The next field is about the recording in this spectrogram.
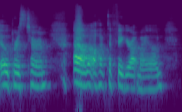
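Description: A woman talks at a fairly quick pace with an unremarkable speaking voice. Her medium pitch follows fairly even intonation. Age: 40s. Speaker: podcast host. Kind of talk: interview.

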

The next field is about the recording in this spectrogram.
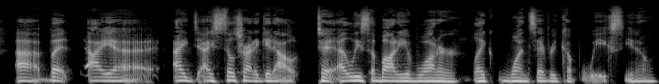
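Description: Speaking at a moderate pace with hardly any pauses, a woman has a very deep, low pitch, vocal fry and fairly even intonation. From El Salvador, then Marietta, Georgia. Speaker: singer-songwriter. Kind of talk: casual interview chat.

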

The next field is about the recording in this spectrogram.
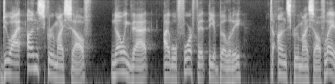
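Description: Keeping his loudness very even, a man with an American accent speaks fairly slowly at medium pitch with lively intonation in a plain, everyday voice. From West Virginia. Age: 50s. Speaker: podcast host. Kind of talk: casual chat.

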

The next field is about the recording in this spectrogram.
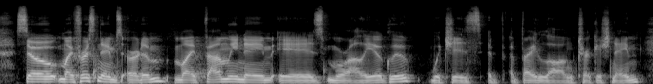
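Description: Speaking in a normal speaking voice at a fairly low pitch, a man keeps a moderate pace with hardly any pauses, very even loudness and lively intonation. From Canada, then UK. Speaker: fashion designer. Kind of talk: interview.

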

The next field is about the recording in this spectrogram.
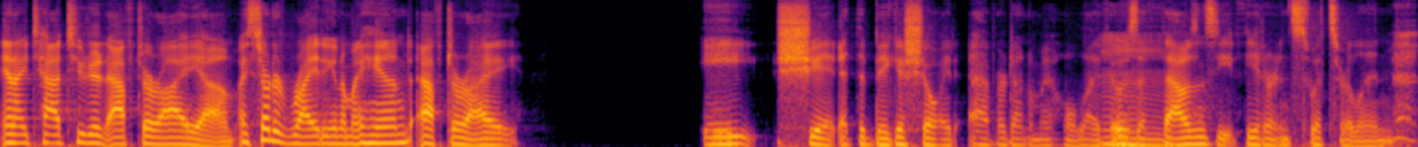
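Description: The recording is very clean, with a silent background. A woman speaks at a fairly quick pace with very deep, low pitch. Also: ordinary pitch variation. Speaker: stand-up comedian, podcast guest. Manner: fast talker.

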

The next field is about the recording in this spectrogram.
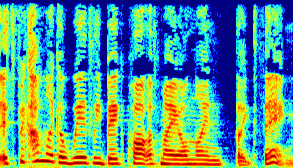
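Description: Delivered at a moderate pace with ordinary pitch variation, the voice has a British accent and a dry, close sound with no echo. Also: woman. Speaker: YouTuber. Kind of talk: casual chat.

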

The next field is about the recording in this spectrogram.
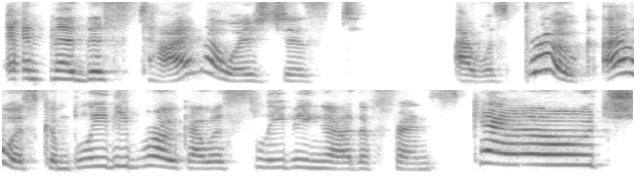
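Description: Using very wide pitch swings, a woman with a Bulgarian accent speaks at a high pitch and a moderate pace. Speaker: online business manager, digital nomad. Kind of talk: interview conversation.

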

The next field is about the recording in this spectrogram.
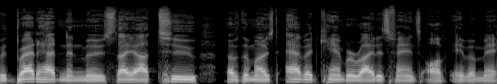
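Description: With an Australian accent, the voice has a dark, mellow tone and a flat monotone, moving at a moderate pace in a dry, close sound with no echo. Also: man, fairly low pitch for a man. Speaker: sports podcast host. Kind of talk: casual sports chat.

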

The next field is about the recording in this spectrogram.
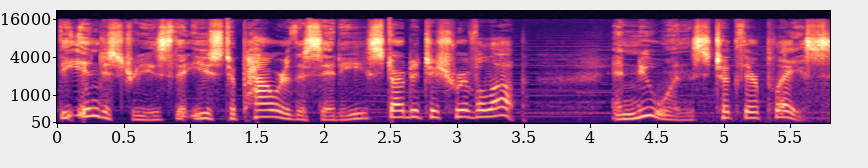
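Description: Very wide pitch swings from a woman, music playing behind her. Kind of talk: true-crime narration. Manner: even, suspenseful, steady narration.

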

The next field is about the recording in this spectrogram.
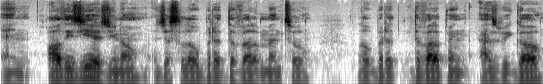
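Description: Very fast speech from a man at medium pitch, dark, mellow tone, monotone, flat intonation, very clean recording with a silent background. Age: 20s. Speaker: professional boxer. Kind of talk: interview. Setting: studio.

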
